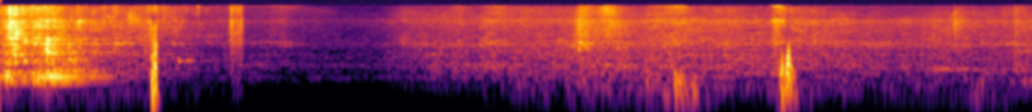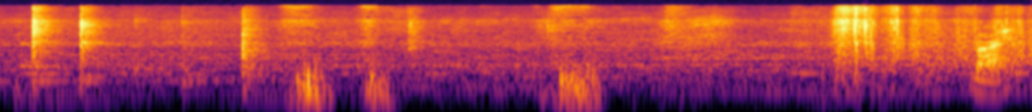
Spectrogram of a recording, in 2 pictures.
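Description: Water swirls and gurgles in a toilet bowl.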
